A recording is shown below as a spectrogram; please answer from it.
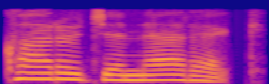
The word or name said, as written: cladogenetic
